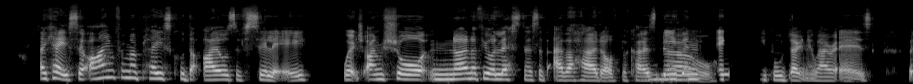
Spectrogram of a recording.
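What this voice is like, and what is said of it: Generic English accent. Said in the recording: “you have a little bit of an accent ... This is just a generic English accent. It's very generic. ... It's so fancy to us”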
